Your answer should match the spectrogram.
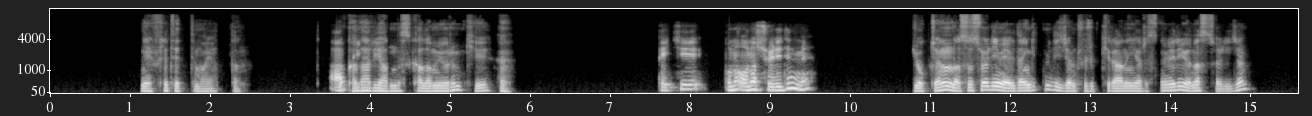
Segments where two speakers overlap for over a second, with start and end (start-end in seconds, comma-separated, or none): none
